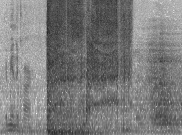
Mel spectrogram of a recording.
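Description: A young man screams loudly into a microphone.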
